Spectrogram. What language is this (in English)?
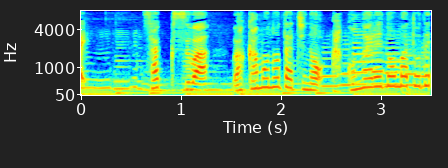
Japanese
